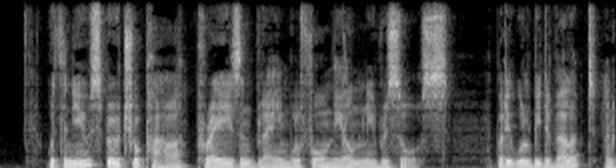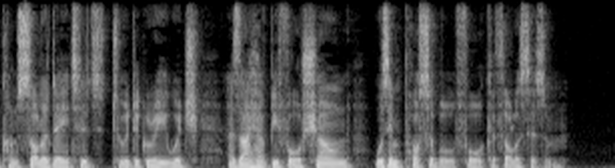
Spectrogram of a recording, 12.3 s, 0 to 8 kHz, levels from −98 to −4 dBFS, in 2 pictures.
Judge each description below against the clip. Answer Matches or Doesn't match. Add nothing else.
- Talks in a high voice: Doesn't match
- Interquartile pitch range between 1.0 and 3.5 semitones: Doesn't match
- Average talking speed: Matches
